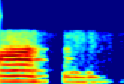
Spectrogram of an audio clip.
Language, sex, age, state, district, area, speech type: Telugu, female, 30-45, Andhra Pradesh, East Godavari, rural, conversation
